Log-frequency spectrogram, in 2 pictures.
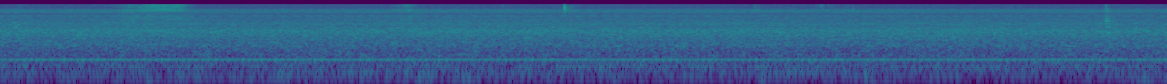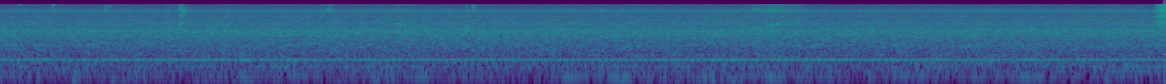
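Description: A woman slurps noodles noisily.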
